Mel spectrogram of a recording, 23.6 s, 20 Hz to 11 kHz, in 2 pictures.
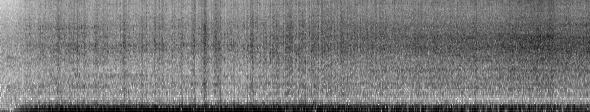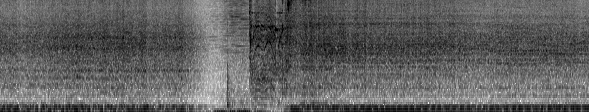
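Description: A deep, rumbling LS1 V8 car engine with an LSA supercharger idles steadily and loudly for a long stretch, with a brief dip partway through before the throaty drone resumes.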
